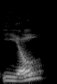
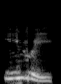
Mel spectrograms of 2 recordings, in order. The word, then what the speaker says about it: Ehle: And because in my brain, I had always pronounced it eel. It's actually Ehle.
